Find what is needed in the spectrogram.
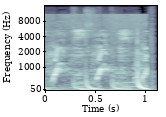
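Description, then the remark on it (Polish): A zebra call: a rapid run of three or four sharp, yelping barks with high, squeaky edges, loud, in quick succession without any talking. “Naprawdę tak robi zebra?”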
